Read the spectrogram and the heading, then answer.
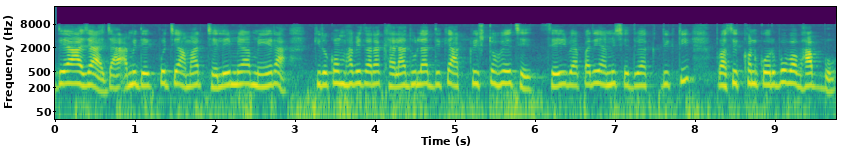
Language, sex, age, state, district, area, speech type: Bengali, female, 45-60, West Bengal, Hooghly, rural, spontaneous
